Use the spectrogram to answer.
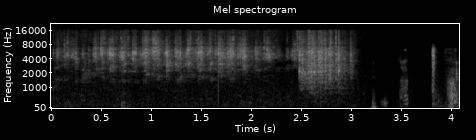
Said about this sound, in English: So that's agility plus parkour plus blades. Yep. Plus cooler plus blades. Oh, okay, it's the same amount of dice I rolled last time. Great.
